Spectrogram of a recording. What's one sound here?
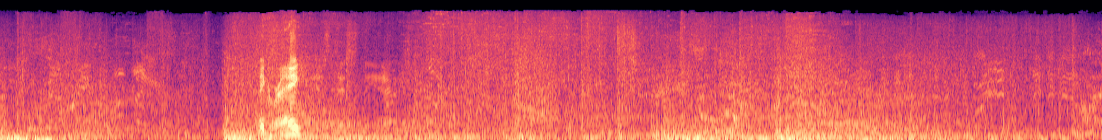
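Fire bursts with a loud roar.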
